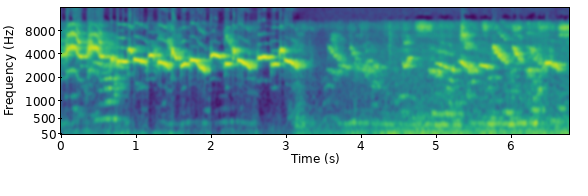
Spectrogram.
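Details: Wallacean white-eye of the golden-headed form from Sumbawa, NTB, in full persistent song. The song is fast, high twittering with quick repeated slurred notes, about three per second. After a brief dip it resumes over a low background hum and murmur.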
